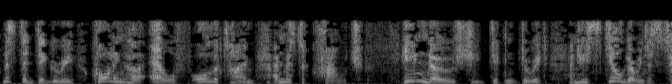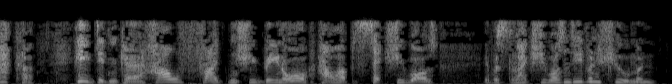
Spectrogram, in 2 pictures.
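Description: A passionate, indignant teenage girl, as a male reader puts her on, heated and raised, with a lively voice. The sound is a little husky and dry. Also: on the high side, unhurried, no room sound, pitched above the performer's own voice, exaggerated voice. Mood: furious. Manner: heated, outraged.

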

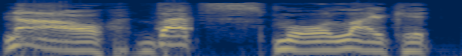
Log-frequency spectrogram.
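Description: A man voicing a gruff, commanding old wizard teacher in an audiobook, growling and barking out forceful orders. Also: a little high, lively intonation, takes it slowly, no room sound, clean studio sound, voice pushed up, full character voice. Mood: fierce approval.

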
